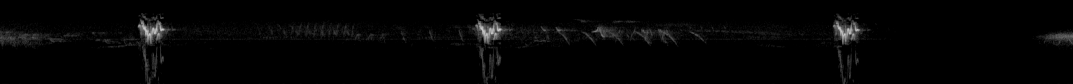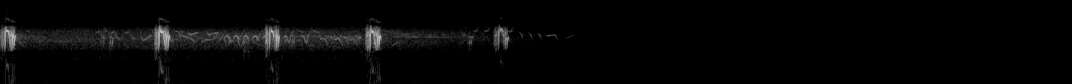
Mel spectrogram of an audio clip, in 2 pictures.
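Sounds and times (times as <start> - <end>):
birds: 0.0 - 9.1, 10.4 - 16.6.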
